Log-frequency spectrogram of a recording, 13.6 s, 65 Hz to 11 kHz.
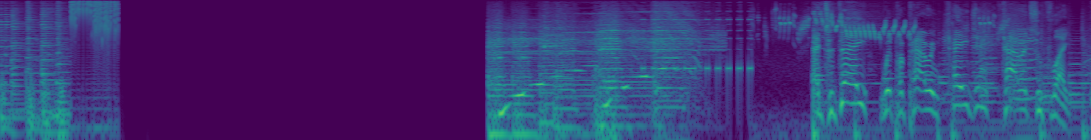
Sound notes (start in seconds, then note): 0.9 electronic buzzing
